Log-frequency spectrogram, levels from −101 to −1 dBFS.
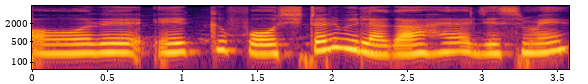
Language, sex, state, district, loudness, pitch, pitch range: Hindi, female, Bihar, Katihar, -15 LUFS, 220 Hz, 205-230 Hz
